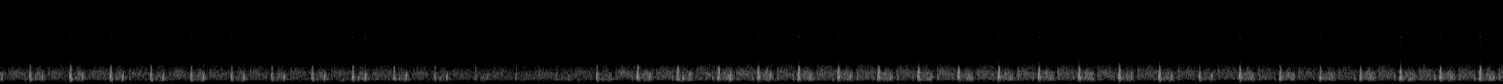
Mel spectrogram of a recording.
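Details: Fetal heartbeat of a baby boy at 20 weeks + 7 days, recorded with a Jumper home Doppler through an anterior placenta; rapid galloping, horse-like beats, distinct from the mother's slower pulse in the uterine artery.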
